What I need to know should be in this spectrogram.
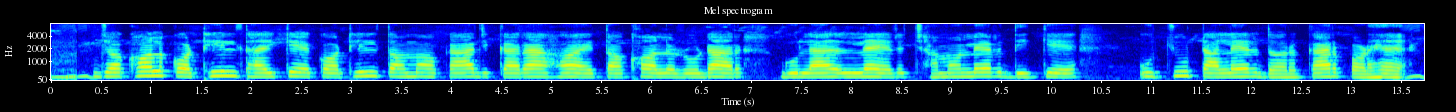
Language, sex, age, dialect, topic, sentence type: Bengali, female, 18-24, Jharkhandi, agriculture, statement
